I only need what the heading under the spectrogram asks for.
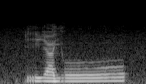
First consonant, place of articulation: labial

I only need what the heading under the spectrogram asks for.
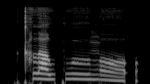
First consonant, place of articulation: velar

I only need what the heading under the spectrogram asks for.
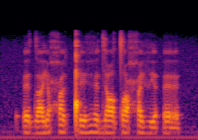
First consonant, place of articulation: glottal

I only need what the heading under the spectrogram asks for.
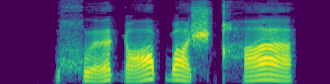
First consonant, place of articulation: uvular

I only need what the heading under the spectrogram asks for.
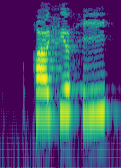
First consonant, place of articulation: uvular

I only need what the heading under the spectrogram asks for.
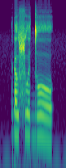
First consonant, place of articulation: retroflex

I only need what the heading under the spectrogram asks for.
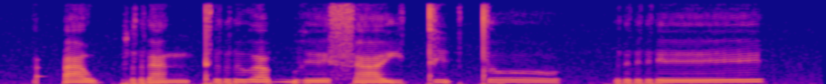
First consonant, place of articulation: glottal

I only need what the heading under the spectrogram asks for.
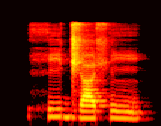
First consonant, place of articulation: glottal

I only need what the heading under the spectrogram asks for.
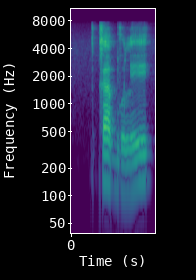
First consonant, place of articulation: velar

